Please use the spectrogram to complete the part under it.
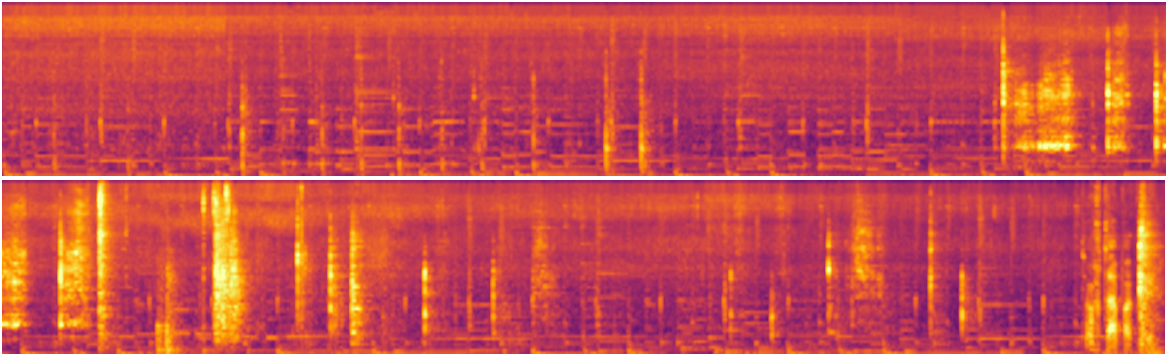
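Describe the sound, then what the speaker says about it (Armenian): Ham sizzles and fries in oil in a pan while being stirred, a continuous close crackle broken by scraping and clattering of a utensil against the pan. "Թող տապակվի"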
